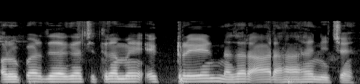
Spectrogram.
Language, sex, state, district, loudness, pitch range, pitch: Hindi, male, Assam, Kamrup Metropolitan, -15 LUFS, 115-130 Hz, 125 Hz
